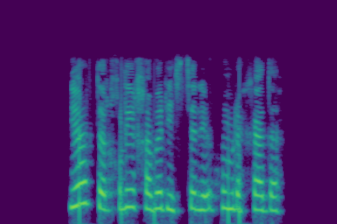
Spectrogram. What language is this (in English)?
Pashto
